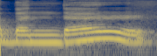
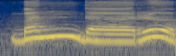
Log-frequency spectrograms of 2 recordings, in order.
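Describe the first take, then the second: First: Said in the usual way. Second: बंदर slow and louder, split as ban, da, ra; sounding out. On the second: Shown as a demonstration. Teacher demonstrating the nasal sign, slow split syllables. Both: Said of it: "थोड़ा सा pause देकर".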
